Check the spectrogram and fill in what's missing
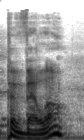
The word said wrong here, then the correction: Pavetta: Did you just say Pavella? Yeah, I said it wrong. – Yeah, come on, man. – What's her name? – Pavetta.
